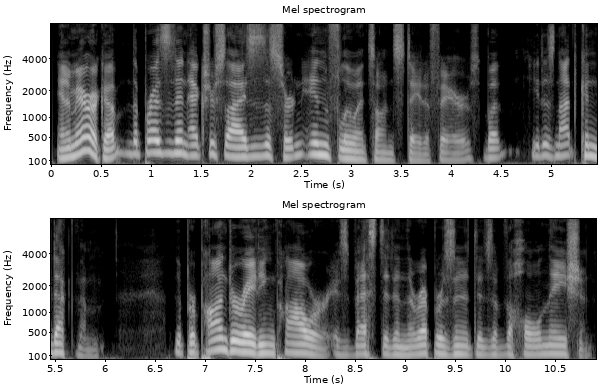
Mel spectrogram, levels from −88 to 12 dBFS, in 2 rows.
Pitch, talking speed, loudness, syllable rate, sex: 145 Hz, 160 wpm, -18 LUFS, 5.7 syllables/s, male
